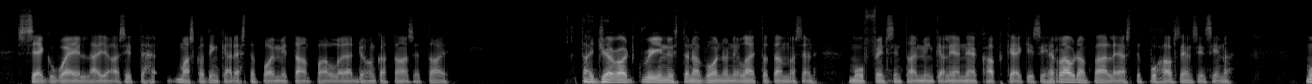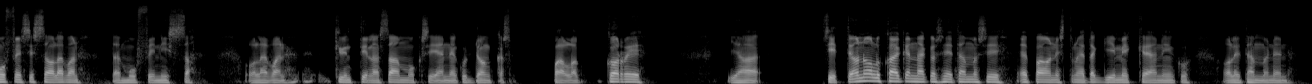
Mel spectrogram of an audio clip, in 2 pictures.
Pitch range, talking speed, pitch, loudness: 85-105 Hz, 130 wpm, 95 Hz, -31 LUFS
